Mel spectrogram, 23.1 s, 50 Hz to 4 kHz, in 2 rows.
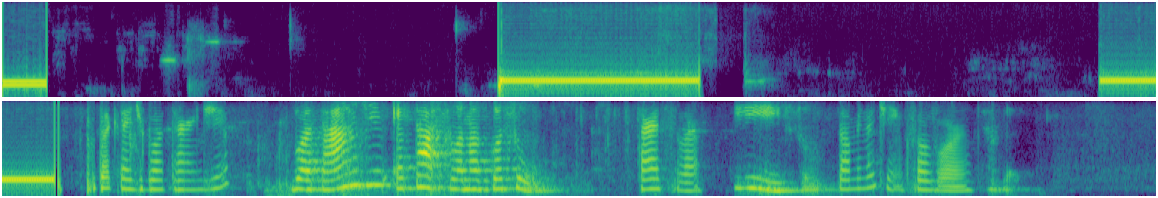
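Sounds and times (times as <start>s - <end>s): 
dial tone on a phone line while a call is being transferred: 0.0s - 0.5s, 5.0s - 7.0s, 11.0s - 12.1s
speech: 12.8s - 17.1s, 17.9s - 21.8s.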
